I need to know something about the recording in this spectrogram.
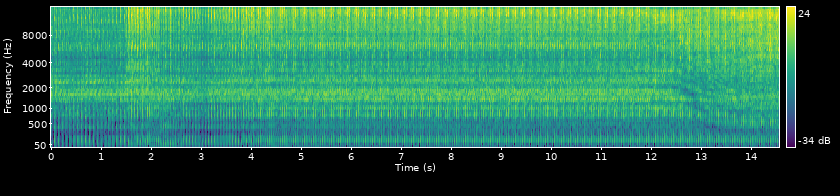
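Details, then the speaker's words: Rebuilt Kohler K91 single-cylinder engine on its first start after the rebuild, run on choke and fuel. It catches, settles, then thumps along at a steady, even idle with no knocks or misses; healthy normal idle. "an initial startup i don't think you could ever ask for anything better than that"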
